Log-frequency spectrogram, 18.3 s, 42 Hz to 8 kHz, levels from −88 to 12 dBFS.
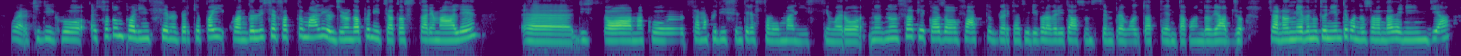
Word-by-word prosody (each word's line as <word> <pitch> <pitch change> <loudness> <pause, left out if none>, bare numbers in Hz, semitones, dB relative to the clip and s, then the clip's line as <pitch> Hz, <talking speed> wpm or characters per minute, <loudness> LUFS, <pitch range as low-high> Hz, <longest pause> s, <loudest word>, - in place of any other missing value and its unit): Guarda, 210 -3 -3
ti 215 - -14
dico 205 -1 -3
è 235 - -5
stato 265 +5 -4
un 285 -1 0
po' 240 -3 +4
l'insieme, 220 0 0
perché 210 +3 -3
poi 245 +2 +1
quando 205 +1 +2
lui 230 +2 +1
si 275 +3 -1
è - - +2
fatto 250 +1 -1
male, 250 +2 +3
io 240 - +5
il 215 - +1
giorno 200 +1 0
dopo 210 +3 +5
ho - - +2
iniziato 195 -5 -1
a - - 0
stare 195 0 -2
male, 195 +10 +4 0.5
uhm, 170 -2 +4
di 195 -3 -12
stomaco, 185 0 +4 0.3
stomaco 200 +1 -5
e - - -5
dissenteria, 200 0 -7
stavo 180 -1 -6
malissimo, 175 -1 -6
ero 170 0 +1
non 195 +1 -6
non 220 +2 -2
so 260 +5 0
che 245 -2 -2
cosa 210 -2 +1
ho 200 - -4
fatto 195 0 -1
perché, 185 -1 -5
ti 190 +1 -8
dico 185 +1 -5
la 185 - +2
verità, 185 +1 0
son 180 -1 -16
sempre 180 +1 -5
molto 175 0 -6
attenta 180 -1 -4
quando 175 0 -4
viaggio, 180 +1 +1 0.3
cioè 205 - +4
non 195 +1 +2
mi 210 - +1
è - - +7
venuto 220 +2 0
niente 230 +2 0
quando 220 -5 -1
sono 200 0 -1
andata 195 +2 +2
in 195 -1 -3
India, 195 +2 -1
195 Hz, 205 wpm, -25 LUFS, 185-220 Hz, 0.5 s, è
